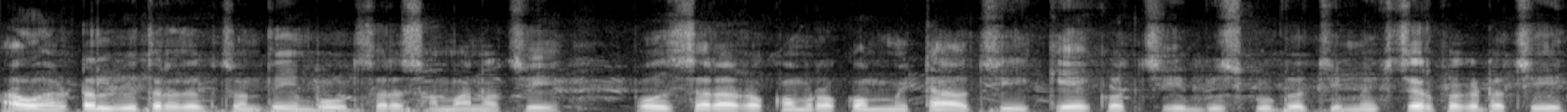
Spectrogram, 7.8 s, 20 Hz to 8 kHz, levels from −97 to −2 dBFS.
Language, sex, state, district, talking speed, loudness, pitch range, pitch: Odia, male, Odisha, Malkangiri, 160 wpm, -20 LUFS, 105-115 Hz, 110 Hz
